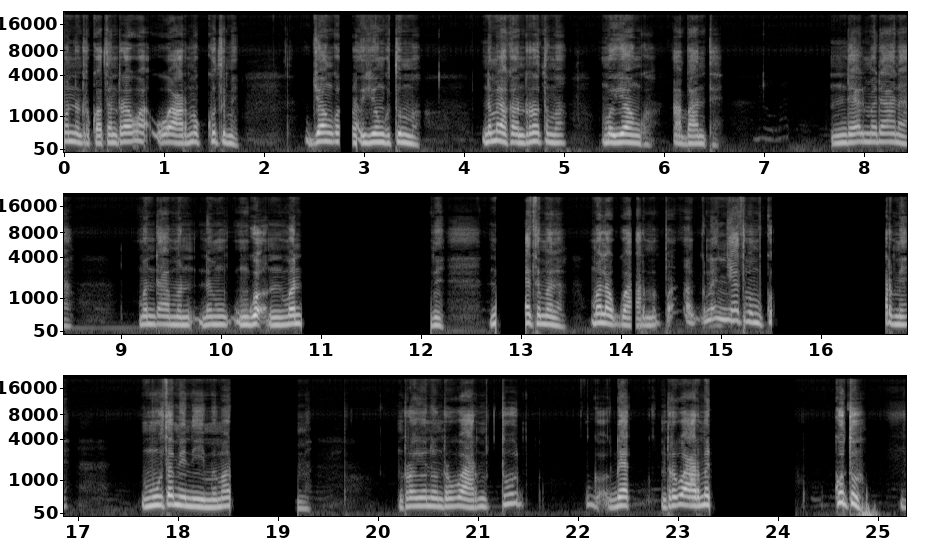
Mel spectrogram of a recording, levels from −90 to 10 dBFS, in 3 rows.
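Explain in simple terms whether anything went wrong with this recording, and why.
Two things went wrong. First, a digital broadcast dropout: the receiver stopped getting good data and briefly muted, fading out over about 20 ms. The speech drops out for roughly 0.13 s at 2.73 s and about 0.04 s at 14.08 s, and that part of the speech is lost.

Second, a digital wireless dropout: the wireless link lost too much data, so the receiver shut the sound off until the link recovered. You hear clean silent gaps with no crackle, at 10.80 to 12.10 s, 12.74 to 13.04 s, 15.50 to 16.65 s, 18.51 to 19.20 s and 23.31 to 24.17 s.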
